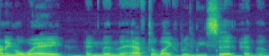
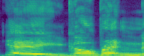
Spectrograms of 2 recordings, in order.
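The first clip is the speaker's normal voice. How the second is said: cheering; 5 dB louder, much slower than usual. Retold or imitated. Mocking cheering Brits in retelling.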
